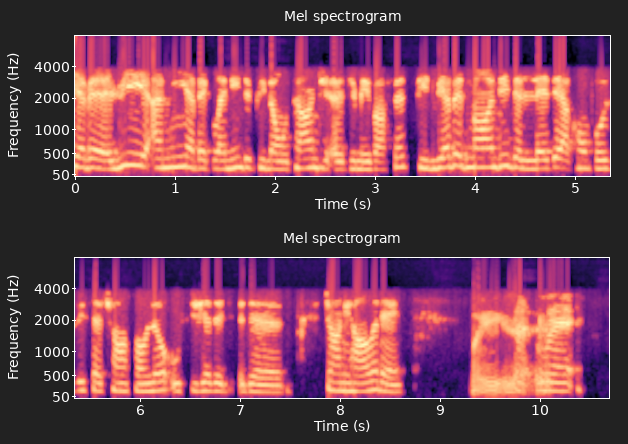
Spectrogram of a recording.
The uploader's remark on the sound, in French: Par téléphone les deux membres de la formation.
